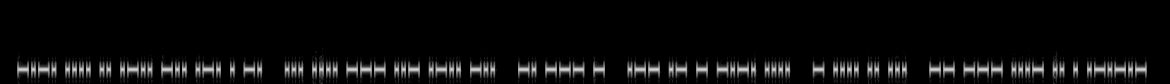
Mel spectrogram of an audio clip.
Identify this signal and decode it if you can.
Morse code, heard as a keyed tone, about 34 wpm, 700 Hz. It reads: CHILDREN SHOULD NOT WATCH THIS MOVIE.
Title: Sentences from Top 1000 Words - Review Part 5 - 35wpm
